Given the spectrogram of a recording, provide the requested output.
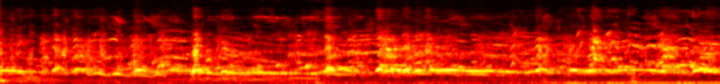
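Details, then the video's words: Several hungry Siberian Huskies at a husky rescue howl together in the evening before dinner, overlapping long wavering howls and higher whines blending into a continuous chorus, with occasional yips. "Sounds of Husky Halfway House"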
